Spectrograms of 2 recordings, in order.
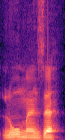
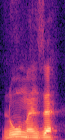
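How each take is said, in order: No difference in how they are said.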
